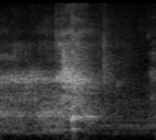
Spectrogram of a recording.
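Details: A pet dog named Marshall, said to be mad, gives one brief rough grumbling growl near the middle, swelling then fading within half a second, in a quiet indoor setting.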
